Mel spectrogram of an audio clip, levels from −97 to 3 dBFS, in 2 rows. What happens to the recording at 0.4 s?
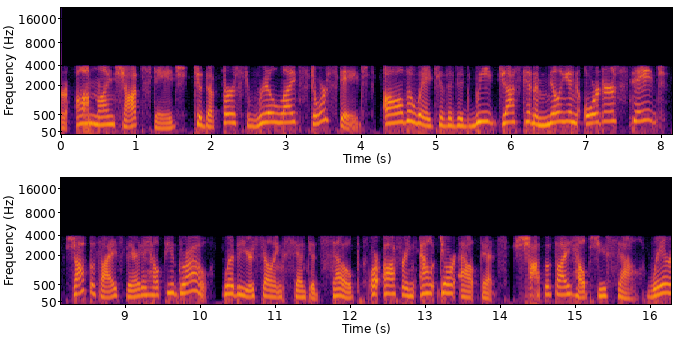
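At 0.4 s the sound turns into a brief rough, metallic ring from 0.3 to 0.43 s. This comes from lost GSM frames: about 60 ms of bad frames, which fits three 20 ms frames, were filled by repeating the last good frame's settings.

Underneath, the whole clip carries the buzzy, gravelly roughness of the GSM full-rate codec, with nothing above 4 kHz. This coder models the vocal tract and excites it with sparse regular pulses. The damage is plainly audible and fits the 13 kbps full-rate coder.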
